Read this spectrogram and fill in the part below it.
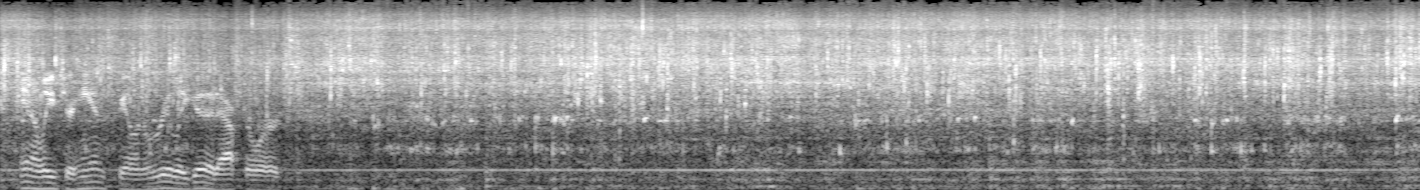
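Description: Water runs from a tap and splashes over hands into a metal sink.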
